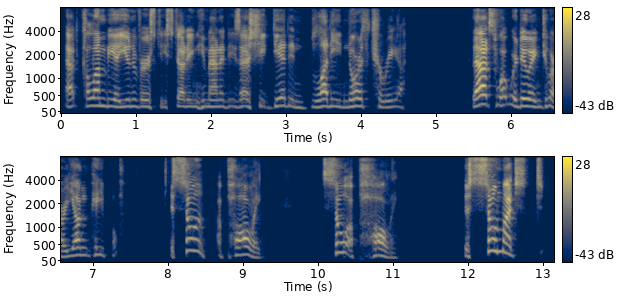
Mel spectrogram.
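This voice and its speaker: A man with a high, gravelly voice recounts a conversation in emphatic, impassioned storytelling. His voice is dry and close, with no room sound around it. He presses his points hard and grows indignant. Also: no echo.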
